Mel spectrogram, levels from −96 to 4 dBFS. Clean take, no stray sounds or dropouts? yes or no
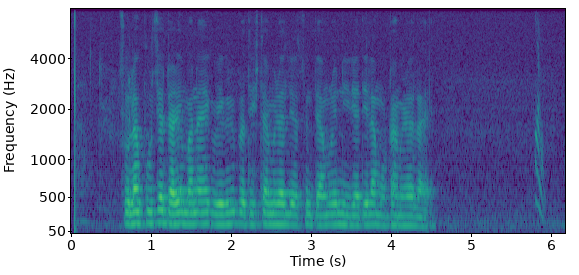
no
